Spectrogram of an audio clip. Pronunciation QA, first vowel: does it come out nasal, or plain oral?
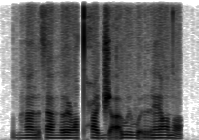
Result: nasal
